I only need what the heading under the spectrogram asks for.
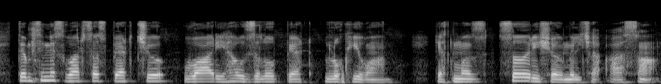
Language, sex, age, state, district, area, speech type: Kashmiri, male, 18-30, Jammu and Kashmir, Kulgam, rural, spontaneous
